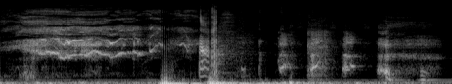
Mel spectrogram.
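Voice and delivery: long, very high-pitched laughing fit; high laughter. Real, not acted. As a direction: crack up in a high squeal. Cracks up at own line.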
